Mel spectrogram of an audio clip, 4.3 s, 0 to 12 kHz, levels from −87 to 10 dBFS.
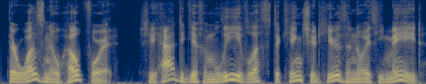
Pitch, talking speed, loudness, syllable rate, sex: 125 Hz, 295 wpm, -20 LUFS, 6.3 syllables/s, male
